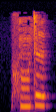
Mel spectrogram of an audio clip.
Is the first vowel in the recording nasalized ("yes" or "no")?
yes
